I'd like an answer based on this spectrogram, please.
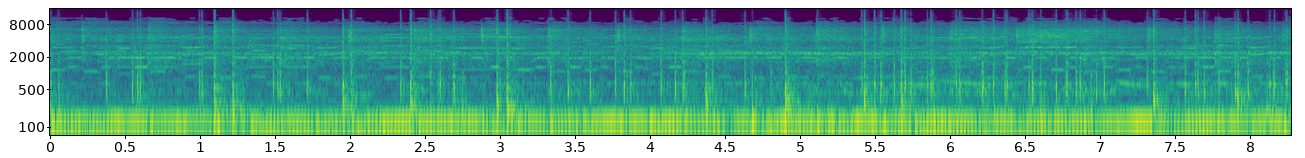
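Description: Fireworks display: aerial shells bursting in quick, irregular succession with crackling, over loud music with a steady low bass.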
